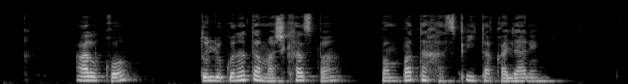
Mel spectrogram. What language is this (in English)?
Puno Quechua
